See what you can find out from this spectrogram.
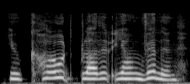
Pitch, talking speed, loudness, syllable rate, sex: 260 Hz, 155 wpm, -16 LUFS, 4.1 syllables/s, female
